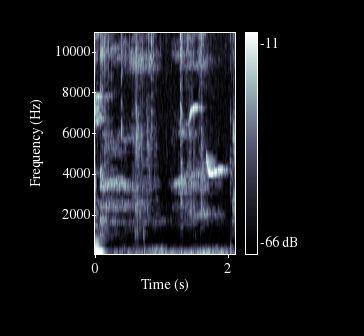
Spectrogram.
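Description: Outdoor ambience: a steady low background rumble, with a single short, high bird chirp near the end.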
